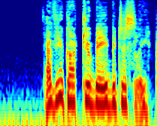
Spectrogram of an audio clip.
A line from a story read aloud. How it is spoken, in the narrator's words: she asked kindly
